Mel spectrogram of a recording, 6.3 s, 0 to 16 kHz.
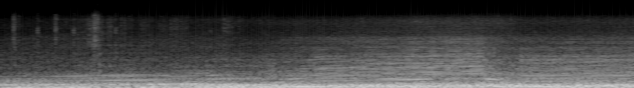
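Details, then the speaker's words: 2005 Cadillac XLR Northstar V8 on a test drive after the P0024 fix: the engine pulls cleanly through the gears, pitch climbing smoothly under load with no misfire or stumble over road noise. It feels quick and smoother than before; normal acceleration. "Wow it seems to have some pretty good power I'm actually kind of surprised how quick this thing is but I can already tell it runs a lot smoother"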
